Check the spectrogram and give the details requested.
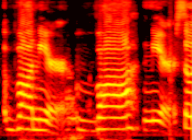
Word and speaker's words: Vanir: and and gustav helped me and um it's pronounced like vanir va nir so it's not it's not ice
